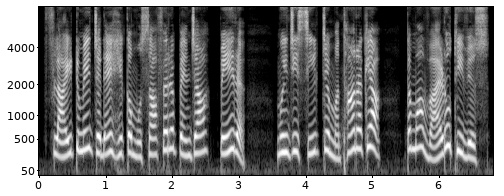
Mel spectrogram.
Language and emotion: Sindhi, surprised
